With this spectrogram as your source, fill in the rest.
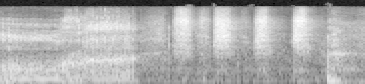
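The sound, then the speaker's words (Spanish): A man's voice mimics a harsh, noisy din, then lets out four or five short, strained, breathy bursts in a rough rhythm, imitating himself trying to shout over the noise of a standing crowd below while performing on a stage above a bar in a casino. “Eso yo intentando gritar para pasar la barrera del ruido de abajo”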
